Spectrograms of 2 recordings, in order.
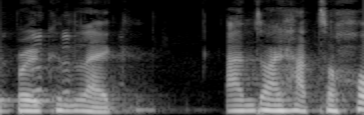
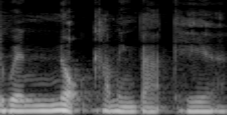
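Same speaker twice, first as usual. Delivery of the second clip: put-on angry voice. Retelling a daughter's reaction to a beach sign: imitating an angry daughter. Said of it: "'Cause she was so angry".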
